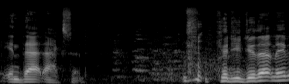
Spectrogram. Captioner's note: laughter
